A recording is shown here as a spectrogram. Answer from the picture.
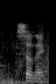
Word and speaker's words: Silnick: still, I said Silic in my head for some reason, like for the longest time. Silnick is probably the correct pronunciation of it.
